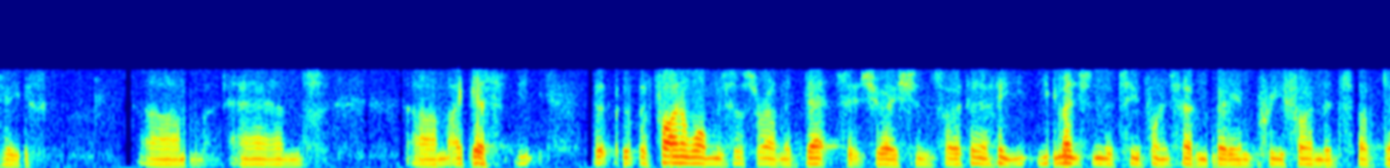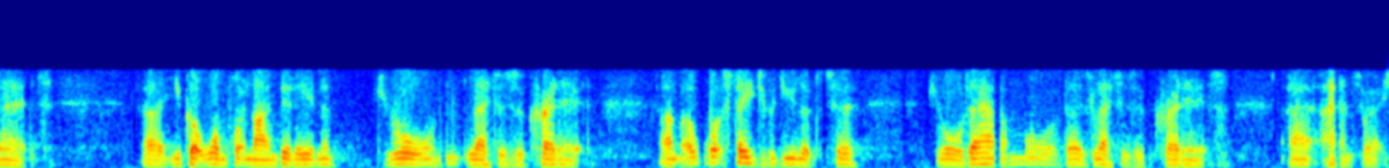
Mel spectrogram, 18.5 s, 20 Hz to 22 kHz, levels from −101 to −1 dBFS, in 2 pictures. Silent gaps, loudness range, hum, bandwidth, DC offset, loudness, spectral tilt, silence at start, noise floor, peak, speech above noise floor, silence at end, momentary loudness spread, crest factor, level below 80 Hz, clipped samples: none; 5 LU; none; 4.2 kHz; under 0.1%; -28 LUFS; -7 dB/octave; 0 s; -60 dBFS; -4 dBFS; 33 dB; 0 s; 13 LU; 24 dB; -64 dBFS; under 0.1%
